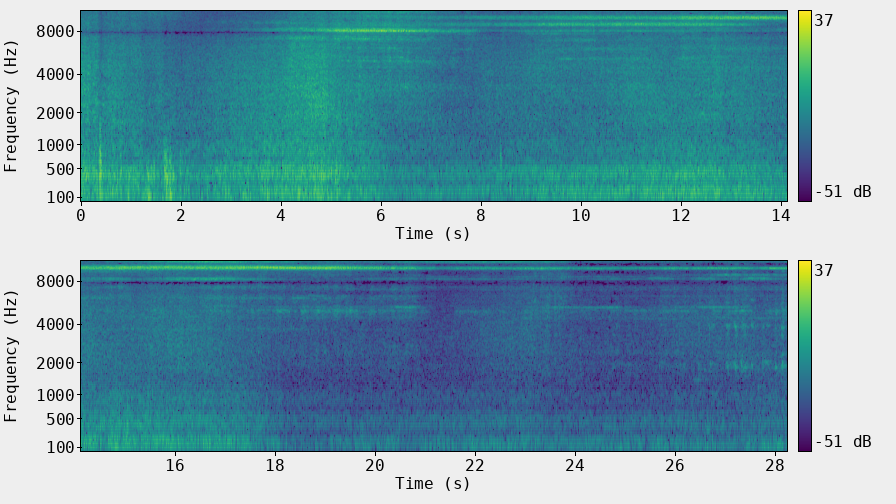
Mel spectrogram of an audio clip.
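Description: Container freight train rolling past on the track, the wagons' wheels giving a steady rolling noise and a thin high-pitched squeal, with the loudness rising and falling as the wagons go by.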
